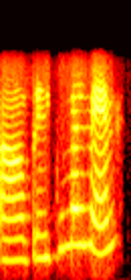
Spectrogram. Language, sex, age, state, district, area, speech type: Gujarati, female, 18-30, Gujarat, Junagadh, urban, conversation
